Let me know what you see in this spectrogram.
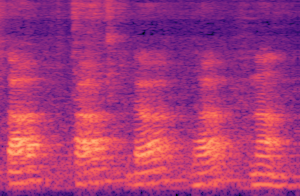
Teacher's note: दंत से, और इन सभी वर्णों को हम दंत वर्ण कहते हैं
